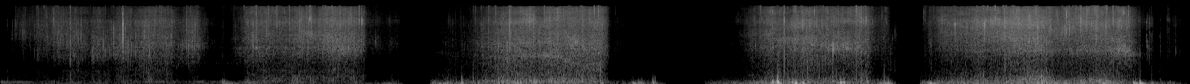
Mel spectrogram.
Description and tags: Ice Jel Pillow Smashing
frozen, ice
